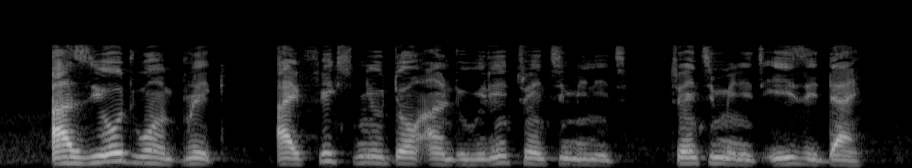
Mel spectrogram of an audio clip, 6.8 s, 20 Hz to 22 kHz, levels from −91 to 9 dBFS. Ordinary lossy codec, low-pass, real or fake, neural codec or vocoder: none; 7.2 kHz; fake; codec, 16 kHz, 16 kbps, FreqCodec, larger model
